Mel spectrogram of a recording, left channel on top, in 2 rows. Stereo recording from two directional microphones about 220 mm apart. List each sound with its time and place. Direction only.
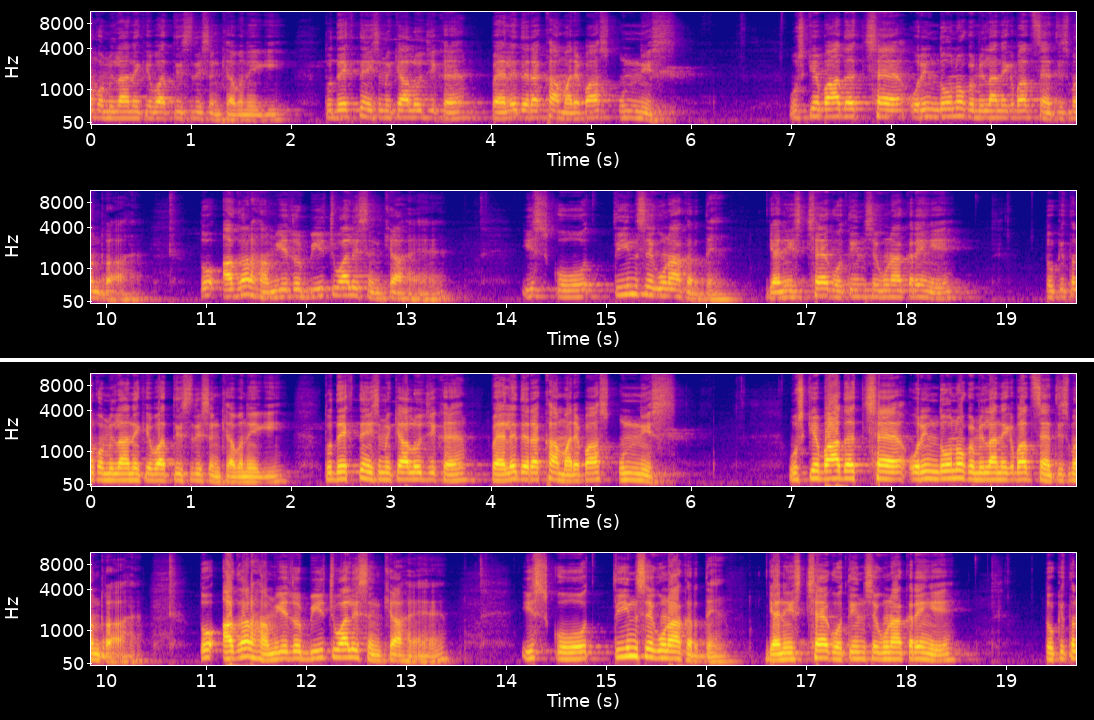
0.0 s a man's voice: 35° right (ahead or behind)
7.0 s a man's voice: 40° right (ahead or behind)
